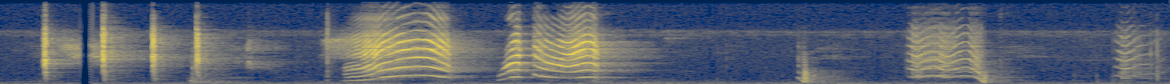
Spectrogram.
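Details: Pet Indian ringneck parrot: several sharp clicks, then two bright arched squawks in succession, a short pause, and a further screechy call with a final click.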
